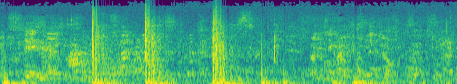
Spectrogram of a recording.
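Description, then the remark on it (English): Three sharp wooden knocks of a gavel ring out in quick succession, loud, over a steady murmur of people talking, as a trustees' meeting is called to order. “I'm gonna bang that gavel.”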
